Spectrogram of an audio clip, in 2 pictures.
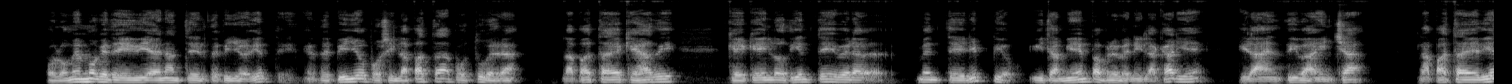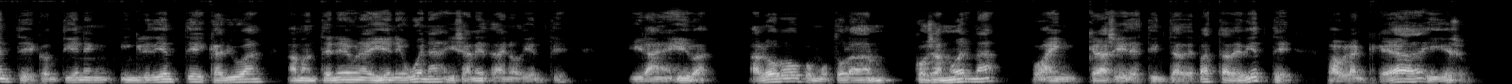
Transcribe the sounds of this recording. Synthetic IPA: po̞lo̞mẽɦmo̞ke̞t̪e̞βiβiaenãnt̪eelθe̞piʎoðeðje̞nt̪e̞̰elθe̞piʎopo̞sinlapaht̪apo̞ht̪uβe̞ðɾa | lapaht̪ae̞hke̞haði | ke̞ke̞jnlo̞ɦðje̞nt̪e̞βeɾa | mẽ̞nt̪e̞limpjoit̪amjẽ̞mpapɾe̞β̞e̞niɾla̰kaɾje̞ | ilasẽ̞n̟θiβ̞ahint͡ʃa | la̰hpaht̪aðe̞ðje̞nt̪e̞ko̞nt̪je̞nẽ̞ŋiŋɡɾe̞ðje̞nt̪e̞hkaʎuaŋ | amãnt̪e̞ne̞ɾunaihje̞neɣwe̞naisane̞θaeno̞ðje̞nt̪e | ilaheŋhiβa | a̰lo̞βoko̞mot̪o̞la | ko̞s̬aɦmoeɾna | po̞̰sajŋkɾasiɦðeht̪int̪aðe̞paht̪aðe̞ðje̞nt̪e̞ | paβ̞laŋke̞aɾie̞so

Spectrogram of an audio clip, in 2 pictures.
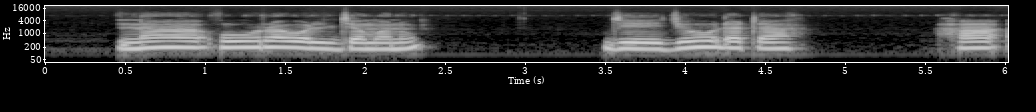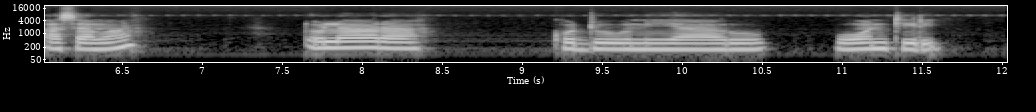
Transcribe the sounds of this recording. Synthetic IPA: nauɾawɔld͡ʒamanu | d͡ʒɛd͡ʒɔːɗata | haʔːsama | ɗɔlaɾa | kɔdunijaːɾu | wontiɾi

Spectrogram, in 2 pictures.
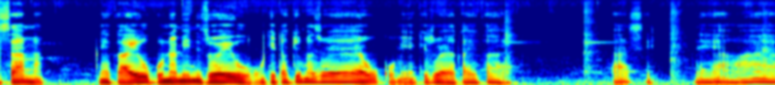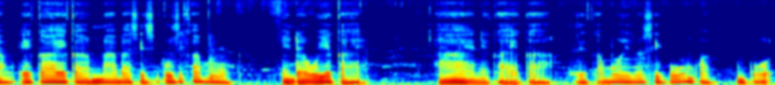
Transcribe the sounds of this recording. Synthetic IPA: sama | nɛkaɛukunaminizɔɛhukuŋkitak̬imazɔɛhajahukumḭa̰kizɔɛjakaɛkaja | ɓa̰sinɛa̰hajaɛkaɛkaːm̩maɓasisikuzikaɓuɔ | ɛndahujɛkaja | hajanɛka̰ɛ̰kazika̰ɓuahizɔsikuŋɡwam̩pɔ̰

